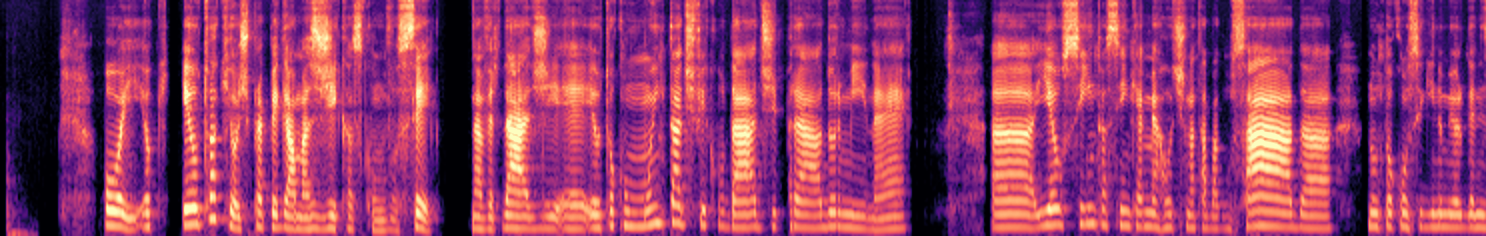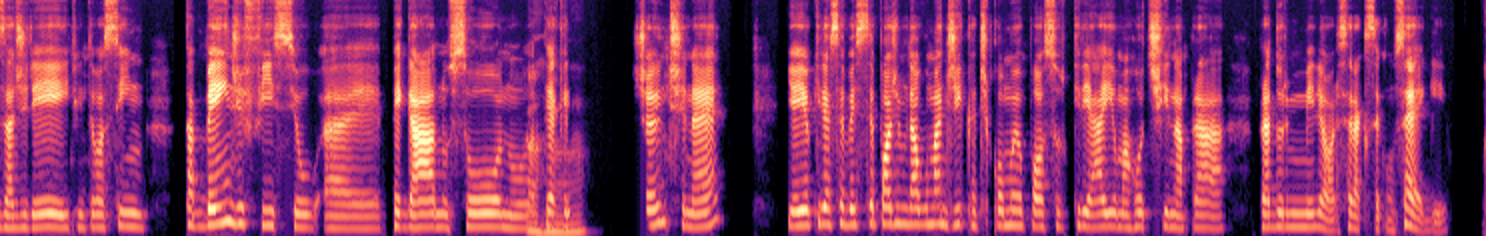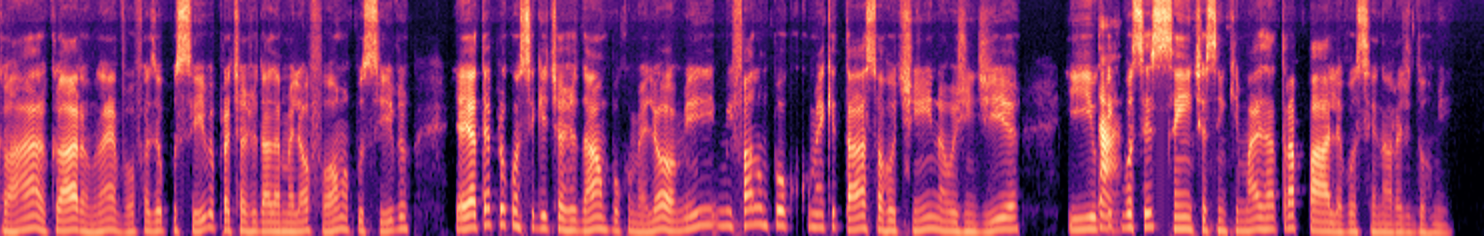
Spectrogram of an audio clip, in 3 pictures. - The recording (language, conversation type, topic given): Portuguese, advice, Como posso estabelecer hábitos calmantes antes de dormir todas as noites?
- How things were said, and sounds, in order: tapping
